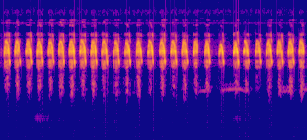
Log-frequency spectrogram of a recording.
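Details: Nestling common kingfishers calling during feeding, giving rapid harsh rasping notes repeated roughly three times per second in an even, insistent rhythm, with faint low murmurs beneath.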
